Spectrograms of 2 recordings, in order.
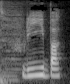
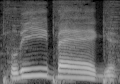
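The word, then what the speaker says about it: Fleabag: やるべきリストってことですね。で、反対に次は女の子がどんなテレビドラマが好きかっていう話をしてくれるんですけど、私はフィービー・ウォーラー・ブリッジが企画してるフリーバッグっていう話が超好きっていうのを言ってます。So, how do you pronounce this free bag in English? – Right. Flea bag.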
